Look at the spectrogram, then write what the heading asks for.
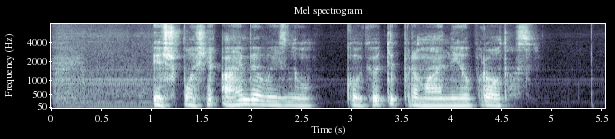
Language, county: Lithuanian, Kaunas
